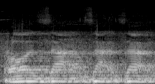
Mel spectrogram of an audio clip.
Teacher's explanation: Rozak za, ujung lidah taruh bawah ya, ujung lidah taruh bawah sama kayak sin ya, taruh antara gusi sama gigi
